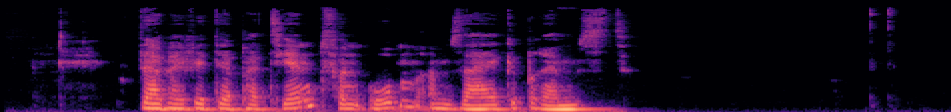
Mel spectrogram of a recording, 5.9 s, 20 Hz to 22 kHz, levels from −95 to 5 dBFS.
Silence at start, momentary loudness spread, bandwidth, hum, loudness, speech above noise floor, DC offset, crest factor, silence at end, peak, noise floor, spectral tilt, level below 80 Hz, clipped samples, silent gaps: 0.35 s; 19 LU; 15 kHz; none; -23 LUFS; 55 dB; under 0.1%; 18 dB; 2.05 s; -6 dBFS; -77 dBFS; -7.5 dB/octave; -48 dBFS; under 0.1%; none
